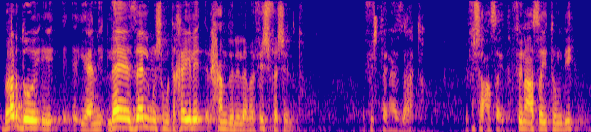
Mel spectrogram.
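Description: A man preaching a sermon in an Egyptian Arabic accent, swinging from hushed, reflective passages to impassioned shouting. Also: fairly high pitch, very fast.

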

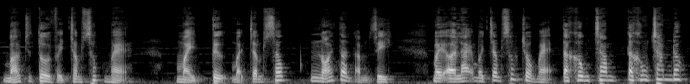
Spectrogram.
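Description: A man voicing a grief-stricken young investigator who shouts through sobs. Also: on the high side, sing-song, quick pace, slightly rough, soft background music, pitched above the performer's own voice. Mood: raging.

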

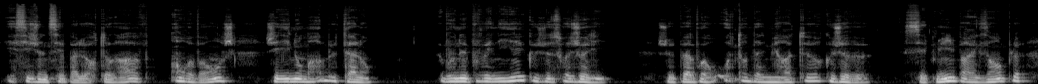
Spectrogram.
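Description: A man's voice: mid-range voice, warm tone, slightly rough, natural voice. A man voicing a vain, flighty eighteen-year-old schoolgirl who gushes and boasts. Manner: boastful, gushing, a little hysterical.

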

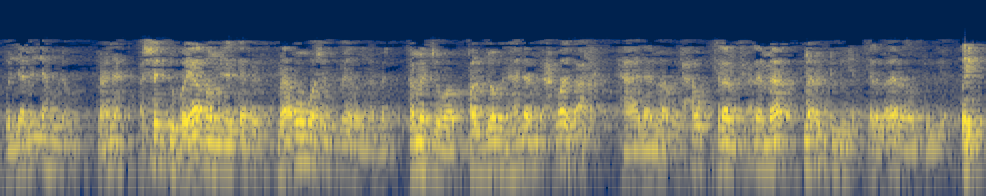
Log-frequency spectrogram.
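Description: A religious teacher lectures at a brisk clip, repeating key phrases and quizzing his class. His voice bounces around a very reverberant room, and the recording sounds dull and lo-fi. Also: medium pitch. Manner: repeats key phrases, poses questions to students. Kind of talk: classroom lecture on Islamic law.

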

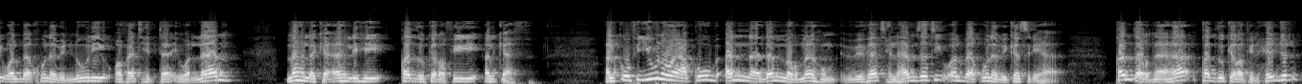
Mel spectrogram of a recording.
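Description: This audiobook reader is a man whose voice sits on the high side and sounds mellow. He reads a scholarly text aloud, methodically going through a list item by item, and the recording is dull and lo-fi.

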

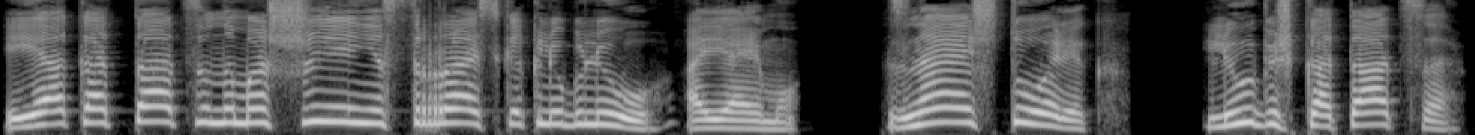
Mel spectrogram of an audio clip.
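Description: Lady doing a brash village girl, loud and high, tossing out proverbs, dry close sound. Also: no room sound. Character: lively village girl full of folk sayings.

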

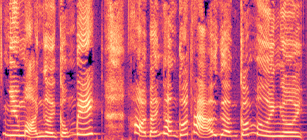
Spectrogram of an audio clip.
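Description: A young woman sobbing through a speech at her own party, voice shaky and pleading, as a narrator puts her on. The voice rides very high and strained, a storybook heroine in tears. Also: animated, quick pace. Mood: tearful. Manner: tearful, pleading. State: crying.

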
